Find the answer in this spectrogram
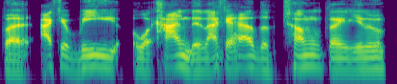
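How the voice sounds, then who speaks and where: A man's voice: low-pitched, steady tone, normal speed, a bit bright, no echo, clean studio sound. A man co-hosting a podcast in casual chat, laid-back and rambling, laughing often. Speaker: podcast co-host.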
